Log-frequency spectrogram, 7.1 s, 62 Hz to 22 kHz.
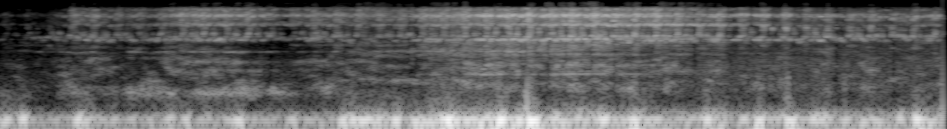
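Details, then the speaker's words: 1981 Chevy C1500 after a bottom-up engine rebuild with new lifters and a big cam. A loud, shrill, steady squeal rides over the idle: the belt is squealing. "As you can hear, the belt on this thing is not happy."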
